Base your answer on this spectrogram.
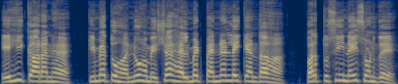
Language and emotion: Punjabi, angry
